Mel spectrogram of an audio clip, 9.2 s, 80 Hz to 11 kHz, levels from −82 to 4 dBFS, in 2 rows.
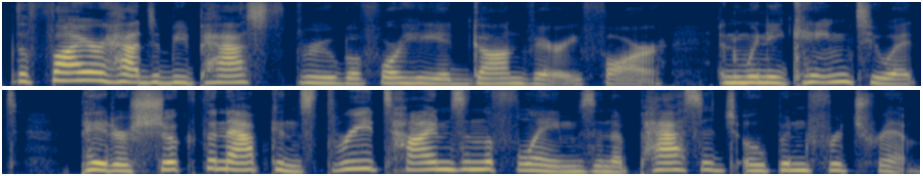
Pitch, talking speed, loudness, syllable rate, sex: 235 Hz, 220 wpm, -20 LUFS, 5.5 syllables/s, female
